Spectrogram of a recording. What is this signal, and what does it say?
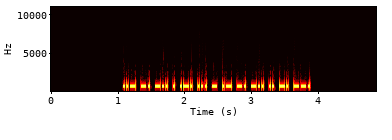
Morse code, heard as a keyed tone, about 44 wpm, 700 Hz. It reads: UNDERSTANDING
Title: ING Suffix - Top 100 Words with Base Words 45wpm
